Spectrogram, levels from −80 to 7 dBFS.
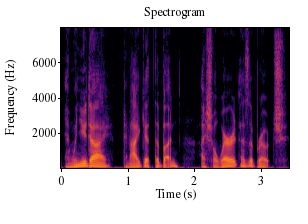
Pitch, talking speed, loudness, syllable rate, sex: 105 Hz, 280 wpm, -19 LUFS, 6.0 syllables/s, male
